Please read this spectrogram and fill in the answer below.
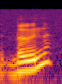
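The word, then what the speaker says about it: ぶ: if ha becomes ba then foo becomes actually this is easy boo as in booboo so let me uh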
